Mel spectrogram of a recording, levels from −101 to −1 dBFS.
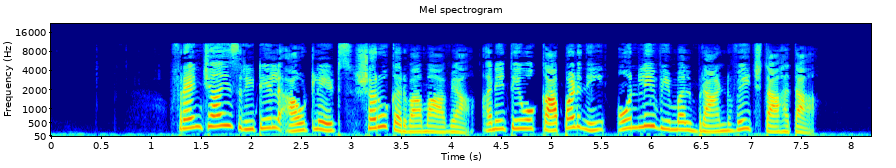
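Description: From start to finish the speech has no content above 10.5 kHz, and the upper treble is hissy and grainy, its fine detail replaced by noise-like texture. This points to Vorbis compression, likely at a low bitrate near 33 kbps. Unlike a plain low-pass filter, it roughens what remains below the cut-off.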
